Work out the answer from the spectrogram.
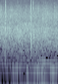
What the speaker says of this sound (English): let's have a round of applause for Aaron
